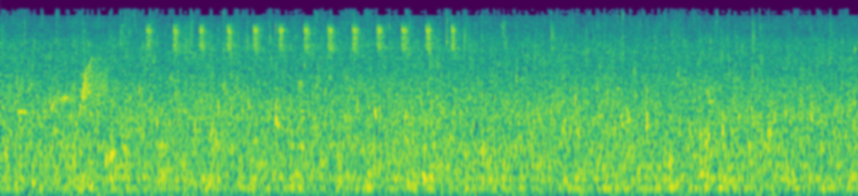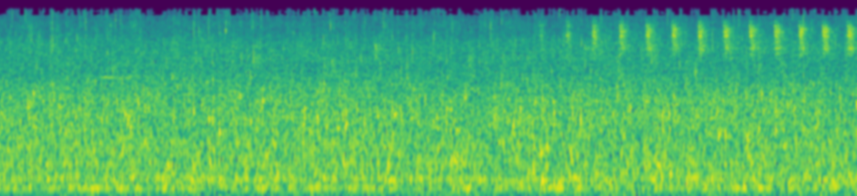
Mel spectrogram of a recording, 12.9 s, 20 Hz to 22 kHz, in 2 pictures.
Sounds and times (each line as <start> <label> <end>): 0.0 Creek 12.8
